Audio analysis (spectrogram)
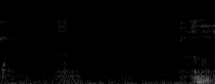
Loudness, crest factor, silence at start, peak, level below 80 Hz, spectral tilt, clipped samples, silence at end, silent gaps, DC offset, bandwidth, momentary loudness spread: -57 LUFS; 22 dB; 0 s; -34 dBFS; -68 dBFS; -4 dB/octave; under 0.1%; 0 s; none; under 0.1%; 16 kHz; 16 LU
